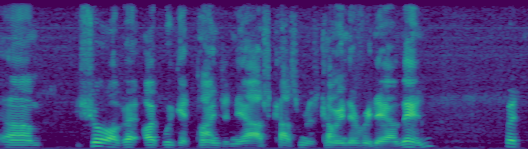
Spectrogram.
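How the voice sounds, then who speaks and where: The man talks fairly quickly in an Australian accent. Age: 70s. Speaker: motorsport engineer and mechanic. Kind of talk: casual interview chat.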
